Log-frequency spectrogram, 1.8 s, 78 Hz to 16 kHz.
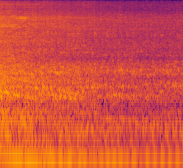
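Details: Skydrive 125 scooter that suddenly died and would not start (a mechanic had blamed a valve), now revving after push-start on a replacement spark plug: clean single revs, steady low throb, no misfire or stumble; fault was just the spark plug.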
